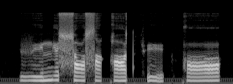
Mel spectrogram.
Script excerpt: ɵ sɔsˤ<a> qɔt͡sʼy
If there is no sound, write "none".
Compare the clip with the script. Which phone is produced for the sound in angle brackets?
a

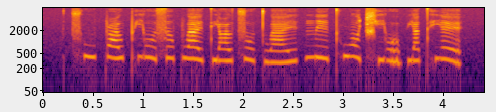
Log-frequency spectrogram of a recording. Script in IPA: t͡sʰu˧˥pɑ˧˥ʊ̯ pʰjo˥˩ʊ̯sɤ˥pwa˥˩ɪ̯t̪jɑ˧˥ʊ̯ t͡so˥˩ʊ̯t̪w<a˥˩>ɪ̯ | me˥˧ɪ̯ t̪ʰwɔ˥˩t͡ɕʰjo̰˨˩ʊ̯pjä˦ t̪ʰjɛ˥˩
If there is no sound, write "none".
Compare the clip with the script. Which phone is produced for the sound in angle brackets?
a˧˥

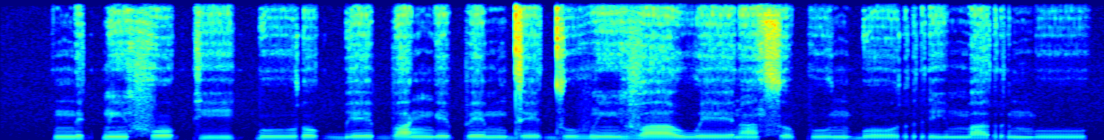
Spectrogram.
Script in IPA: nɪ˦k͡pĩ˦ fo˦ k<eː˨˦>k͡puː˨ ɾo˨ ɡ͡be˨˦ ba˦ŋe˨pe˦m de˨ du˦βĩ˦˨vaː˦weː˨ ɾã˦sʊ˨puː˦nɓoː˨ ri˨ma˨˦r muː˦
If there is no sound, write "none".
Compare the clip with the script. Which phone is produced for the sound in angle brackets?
iː˨˦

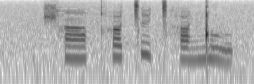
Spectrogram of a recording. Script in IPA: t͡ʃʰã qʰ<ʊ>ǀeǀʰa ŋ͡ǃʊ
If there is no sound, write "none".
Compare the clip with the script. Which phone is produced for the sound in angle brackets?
ə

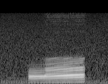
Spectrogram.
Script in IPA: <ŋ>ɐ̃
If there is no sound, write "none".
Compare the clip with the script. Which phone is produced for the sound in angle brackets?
ŋ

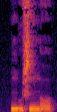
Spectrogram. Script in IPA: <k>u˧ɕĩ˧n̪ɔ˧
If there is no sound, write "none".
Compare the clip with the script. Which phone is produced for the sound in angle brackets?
ŋ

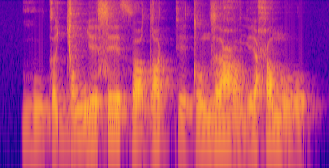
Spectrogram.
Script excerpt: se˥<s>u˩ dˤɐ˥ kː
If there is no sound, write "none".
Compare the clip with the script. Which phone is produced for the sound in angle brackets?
θ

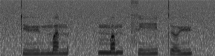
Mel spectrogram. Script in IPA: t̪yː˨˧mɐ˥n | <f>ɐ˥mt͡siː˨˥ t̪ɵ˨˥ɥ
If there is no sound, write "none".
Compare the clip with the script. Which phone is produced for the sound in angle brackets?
m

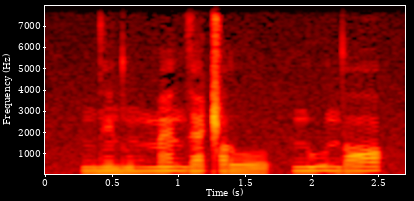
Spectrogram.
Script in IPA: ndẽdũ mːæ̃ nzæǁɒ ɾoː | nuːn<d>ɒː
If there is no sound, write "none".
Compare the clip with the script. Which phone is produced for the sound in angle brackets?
d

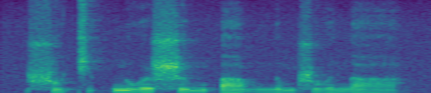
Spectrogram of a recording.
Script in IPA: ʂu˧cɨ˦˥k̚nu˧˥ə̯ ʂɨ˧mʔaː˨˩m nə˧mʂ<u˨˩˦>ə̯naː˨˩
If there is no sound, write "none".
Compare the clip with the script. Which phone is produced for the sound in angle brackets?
u˧˥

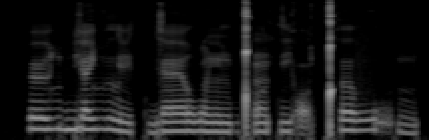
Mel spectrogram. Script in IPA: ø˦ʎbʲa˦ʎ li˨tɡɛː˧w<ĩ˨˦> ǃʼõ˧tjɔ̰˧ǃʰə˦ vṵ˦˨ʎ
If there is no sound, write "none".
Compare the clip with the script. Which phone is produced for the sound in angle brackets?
ĩ˧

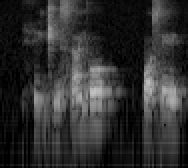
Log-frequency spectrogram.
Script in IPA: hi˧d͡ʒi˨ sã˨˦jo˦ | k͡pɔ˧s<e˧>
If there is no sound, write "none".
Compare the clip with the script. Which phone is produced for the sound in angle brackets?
e˧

